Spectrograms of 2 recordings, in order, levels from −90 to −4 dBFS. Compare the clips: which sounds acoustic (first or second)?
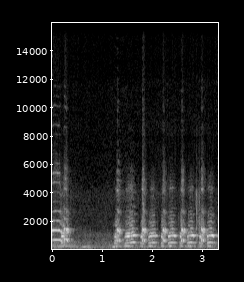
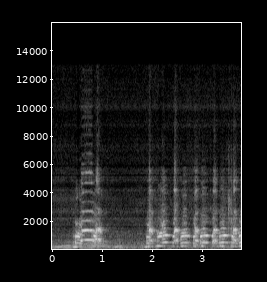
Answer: first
